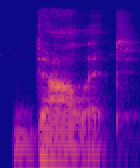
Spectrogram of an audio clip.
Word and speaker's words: daleth: The next letter that we will learn is DALETH. DALETH. It is pronounced as a hard D, as in day, and it depicts a door.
